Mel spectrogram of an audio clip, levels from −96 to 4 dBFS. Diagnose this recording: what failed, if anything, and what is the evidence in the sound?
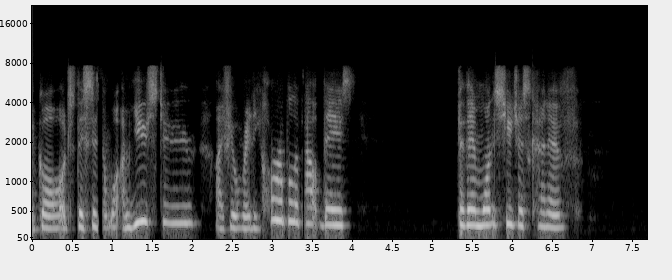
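Codec stage: the whole speech clip carries the rough, raspy texture of the AMR wideband (HD Voice) codec, which fits its 8.85 kbit/s mode. At that rate the pulse-excited vocal tract model lacks bits, and the band from 6.4 to 7 kHz is filled with shaped noise.

Network stage: lost AMR speech frames at 0.81 to 0.94 s, before "what I'm used to", and at 3.37 s, after "I feel really horrible". The decoder repeats earlier pitch and tract settings at falling gain, smearing and fading about 60 ms, then a 20 ms dip.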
